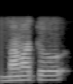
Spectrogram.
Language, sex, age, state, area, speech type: Sanskrit, male, 45-60, Tamil Nadu, rural, conversation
